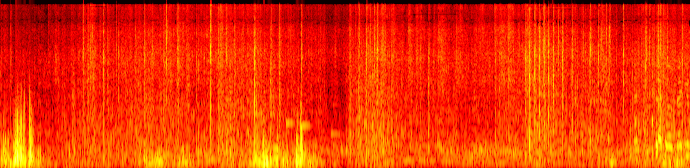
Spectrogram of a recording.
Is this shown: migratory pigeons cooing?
yes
